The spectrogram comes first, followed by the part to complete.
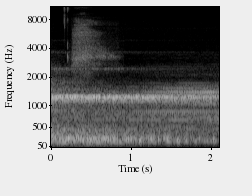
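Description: Horror-film teaser soundtrack: one steady, high, eerie tone held over a low rumbling drone, with a short hiss about a quarter-second in.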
